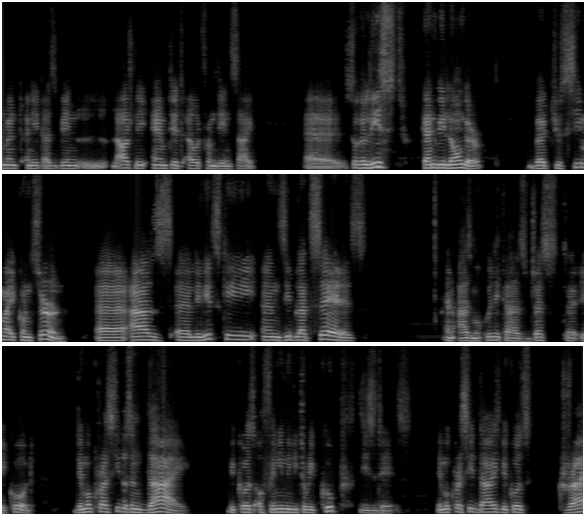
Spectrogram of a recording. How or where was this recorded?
video call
